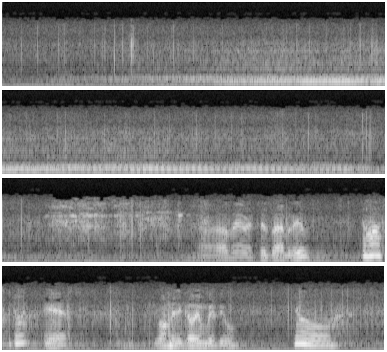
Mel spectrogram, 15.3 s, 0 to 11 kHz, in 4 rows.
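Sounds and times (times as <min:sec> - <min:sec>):
car engine rumbling: 0:00.0 - 0:09.4
speech: 0:10.2 - 0:12.3, 0:13.0 - 0:15.0.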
